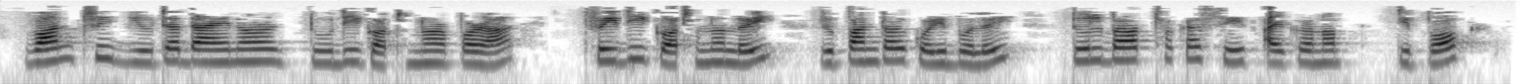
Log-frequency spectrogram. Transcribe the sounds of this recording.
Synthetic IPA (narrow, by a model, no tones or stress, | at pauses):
wantʰɹibjuwtadajɔnɔɹdudiɡɔtʰɔnɔɹpɔɹa | tʰɹidiɡɔtʰɔnɔloj | ɹupantɔɹkoɹibɔloj | tulbaɹɔtʰːɔkasepʰa̰jkɹɔnɔtːipɔk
